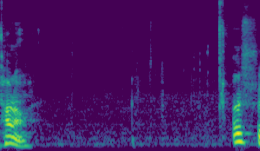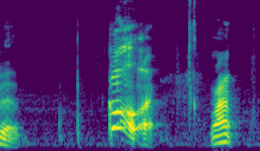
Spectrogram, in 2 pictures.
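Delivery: speaking mid-chew with a mouthful of food. Telling a story while eating, the speaker is talking with mouth full. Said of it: "I know I'm eating with my mouth full".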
